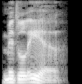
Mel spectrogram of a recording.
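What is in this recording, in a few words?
"middle ear", British English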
